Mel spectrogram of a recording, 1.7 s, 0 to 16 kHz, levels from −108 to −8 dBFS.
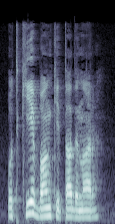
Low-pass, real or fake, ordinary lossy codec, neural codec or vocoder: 10.8 kHz; real; AAC, 48 kbps; none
